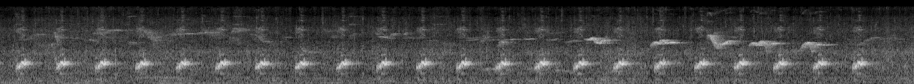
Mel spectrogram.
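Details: A female white-breasted waterhen gives a long run of short, regular mid-pitched notes, roughly two and a half each second. Higher chirps and whistles from other birds come in during the second half.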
